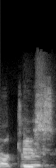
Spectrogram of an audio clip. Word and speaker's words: Arcturus: Yeah, that spelling's a little spelling's off on the middle, but you said Arcturus.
